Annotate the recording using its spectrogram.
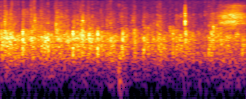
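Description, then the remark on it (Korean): Sustained applause from an audience, a dense steady patter of many hands clapping together for a couple of seconds, with no one speaking over it. “야, 박수 한번 좀 부탁드리겠습니다.”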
